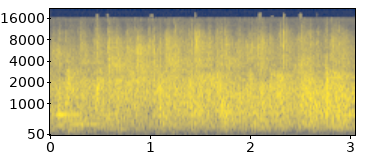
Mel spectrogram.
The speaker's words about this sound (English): You can applaud, yes.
